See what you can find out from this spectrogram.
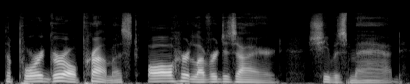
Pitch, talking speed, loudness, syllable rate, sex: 115 Hz, 160 wpm, -18 LUFS, 4.4 syllables/s, male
